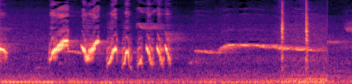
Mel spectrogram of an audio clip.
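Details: Shama song used to goad another white-rumped shama into song: a burst of rapid looping whistled notes, then a long steady rising whistle with two sharp clicks, over a low background hum.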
